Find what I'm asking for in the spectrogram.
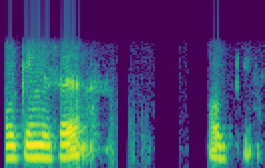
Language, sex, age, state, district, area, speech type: Tamil, female, 30-45, Tamil Nadu, Thoothukudi, rural, conversation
